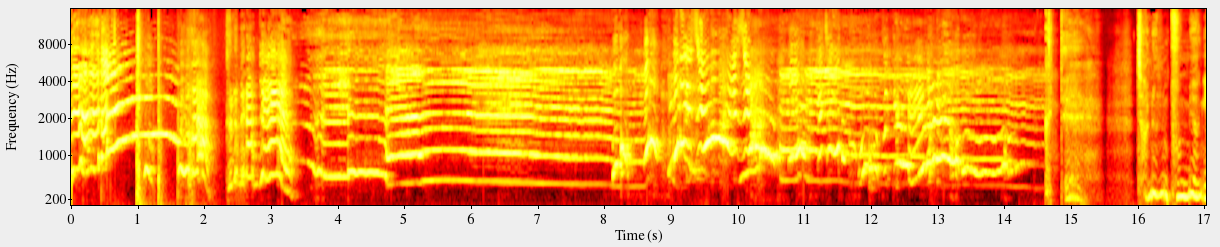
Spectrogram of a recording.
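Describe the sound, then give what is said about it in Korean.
A few thumps of a young girl falling from a playground slide after being pushed, then a loud, high-pitched wailing scream that stretches on and breaks into sobbing cries, with no other voices. “아이가 떨어졌는데도 아무렇지도 않게 미끄럼틀을 타고 내려오는 호영이를 말이에요. 아이는 자지러지게 울고”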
